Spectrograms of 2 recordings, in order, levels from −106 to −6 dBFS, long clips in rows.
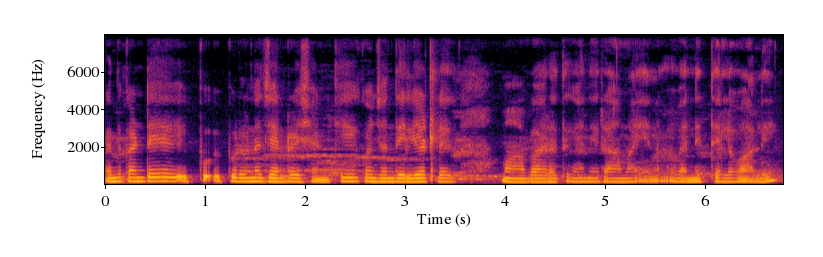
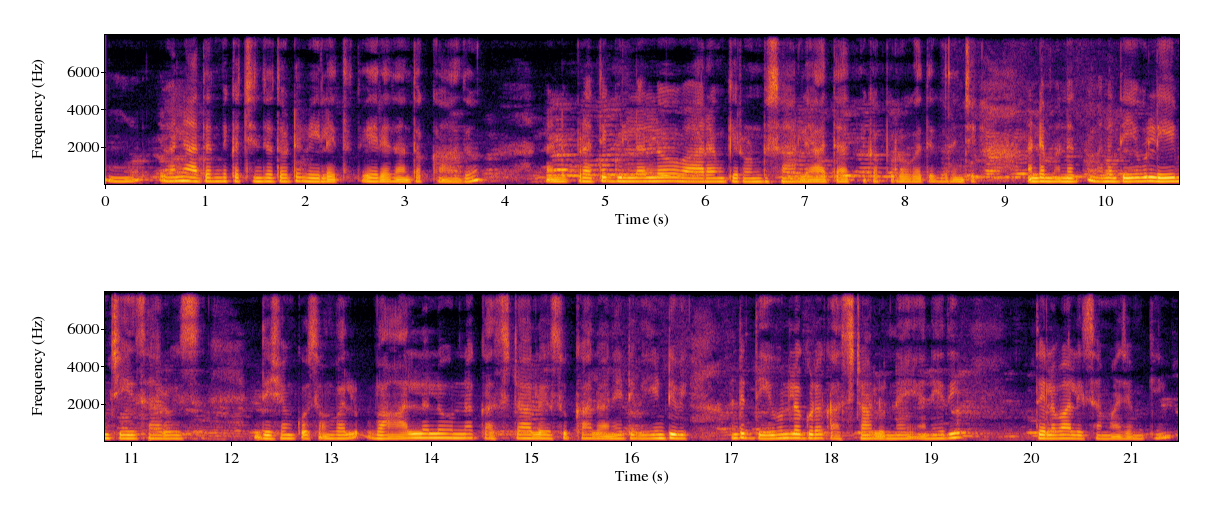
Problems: background sounds at intervals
